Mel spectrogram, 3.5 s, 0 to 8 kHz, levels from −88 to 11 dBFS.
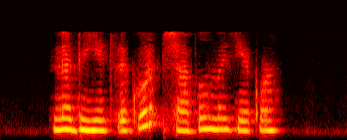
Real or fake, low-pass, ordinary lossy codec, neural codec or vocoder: fake; 7.2 kHz; AAC, 16 kbps; codec, 16 kHz, 1.1 kbps, Voila-Tokenizer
